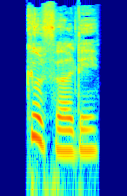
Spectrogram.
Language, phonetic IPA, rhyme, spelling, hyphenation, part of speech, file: Hungarian, [ˈkylføldi], -di, külföldi, kül‧föl‧di, adjective / noun, Hu-külföldi.ogg
- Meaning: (adjective) foreign (from a different country); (noun) foreigner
